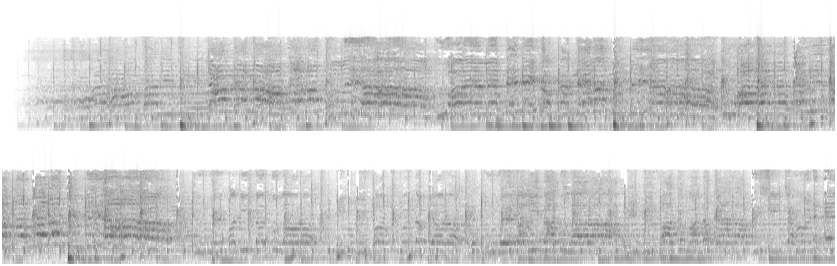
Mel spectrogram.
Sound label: Vocal Sufis; World Sounds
